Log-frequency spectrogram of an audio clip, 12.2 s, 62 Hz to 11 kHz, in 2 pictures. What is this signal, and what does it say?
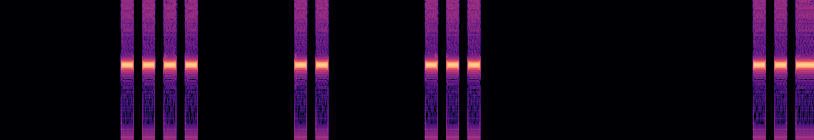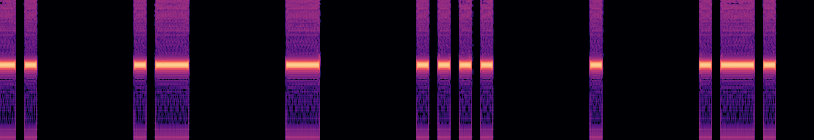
Morse code, heard as a keyed tone, about 15 wpm, spaced as for 8 wpm, 1000 Hz. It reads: HIS FATHER
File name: qotdfiles / 8wpm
